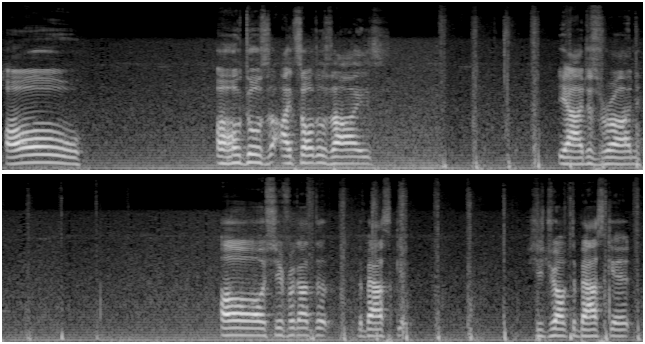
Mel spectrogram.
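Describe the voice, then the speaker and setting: A man with a slightly high-pitched voice hosts a reaction video. He comments loosely and informally, dropping in short exclamations, over faint background noise. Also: level tone, very slow, long pauses, low-quality recording. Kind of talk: casual live reaction commentary.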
